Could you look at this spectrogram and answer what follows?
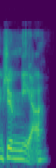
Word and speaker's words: Jamea: you definitely would not have been able to pronounce it. But we say Jia.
